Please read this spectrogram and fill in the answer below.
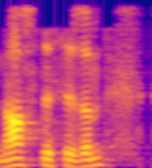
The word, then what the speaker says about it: Gnosticism: The G at the beginning is silent. Gnosticism, which taught that the deeds of the body cannot contaminate your spirit.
